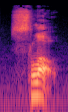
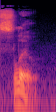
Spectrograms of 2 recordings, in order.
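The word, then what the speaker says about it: Slough: And somehow the judge, and I apologize in advance if I mispronounce his name because I've asked around, S-L-O-U-G-H. I'm told it's pronounced Slow. He used to be a crown attorney, Donald Slow. If I got the pronunciation wrong, please let me know. I'm not mispronouncing it deliberately. But I don't think it's Slew.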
